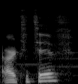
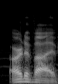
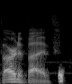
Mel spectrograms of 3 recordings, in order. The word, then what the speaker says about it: Artivive: I'm definitely going to check out, art, was it pronounced Artative? Revive, I think. Huh? Artivive. Artivive. Yes.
